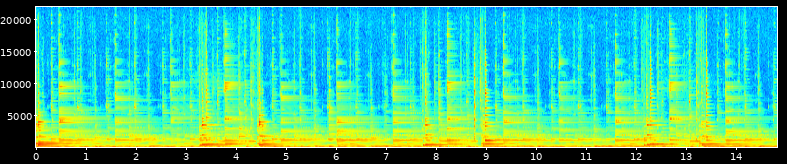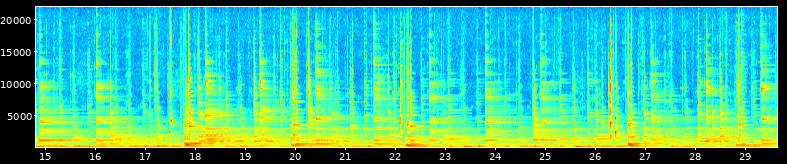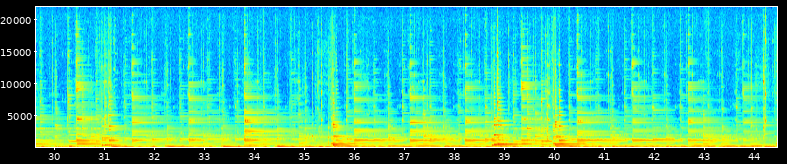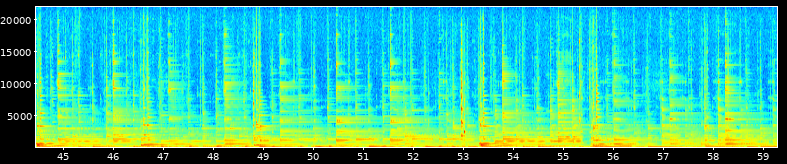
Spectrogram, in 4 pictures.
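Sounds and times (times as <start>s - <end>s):
acoustic loop: 0.0s - 59.2s.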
